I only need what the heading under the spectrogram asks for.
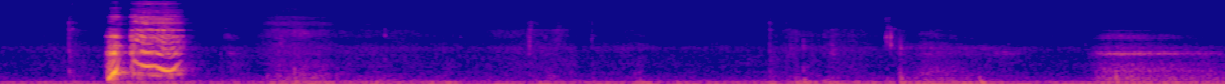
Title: hic hiccups😛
